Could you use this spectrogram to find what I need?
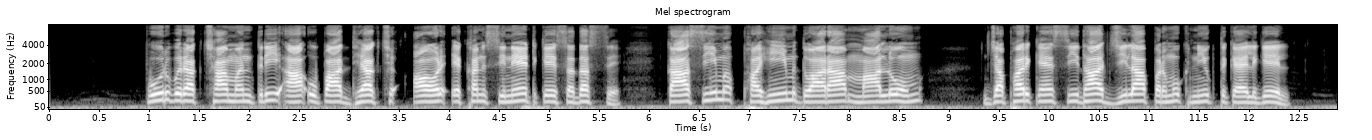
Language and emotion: Maithili, neutral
